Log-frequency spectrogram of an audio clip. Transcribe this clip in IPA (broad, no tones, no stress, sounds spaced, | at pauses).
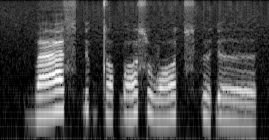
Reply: b aː s ɗ ɵ ɡ t ɔ ɠ ɔ s v ɔ t͡sʰ ɵ ɗ əː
